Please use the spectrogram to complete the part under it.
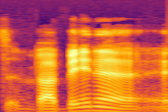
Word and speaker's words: Vabene: It's pronounced Vibene in German, but you can say Vibene if you want.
